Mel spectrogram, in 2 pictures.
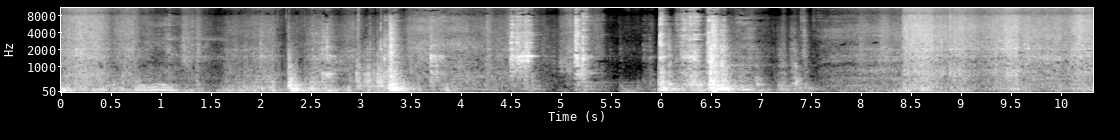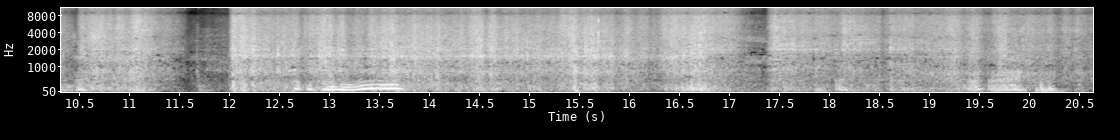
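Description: Plastic garbage bags rustle and crinkle.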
